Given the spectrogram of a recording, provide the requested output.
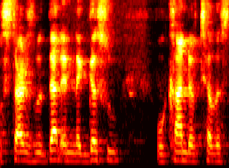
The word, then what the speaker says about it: Negesu: Negesu, I think that's the right way to say the name is Negesu.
